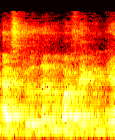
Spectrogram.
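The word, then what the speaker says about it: oestrogen: अब देखो ये ओ से स्टार्ट हो रही है स्पेलिंग, बट इसको हम बोलते क्या है, प्रोनाउंस क्या करते हैं, एस्ट्रोजन, और सेकंड क्या है, प्रोजेस्टेरोन हार्मोन।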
